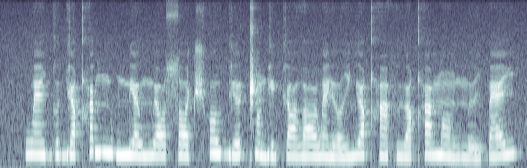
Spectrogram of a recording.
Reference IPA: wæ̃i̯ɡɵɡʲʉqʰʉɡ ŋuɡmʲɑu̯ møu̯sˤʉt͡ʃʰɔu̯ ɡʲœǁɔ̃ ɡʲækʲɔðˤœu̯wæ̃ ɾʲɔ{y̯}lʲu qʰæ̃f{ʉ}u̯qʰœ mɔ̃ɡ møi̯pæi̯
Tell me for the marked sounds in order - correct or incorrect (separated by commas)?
incorrect, correct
